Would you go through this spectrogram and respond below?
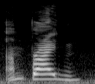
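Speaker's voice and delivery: high, hammed-up little scared voice; mock frightened.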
